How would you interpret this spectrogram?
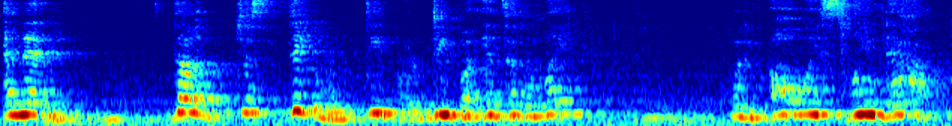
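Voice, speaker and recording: Woman acting a high, soft-toned former slave. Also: animated, measured pace. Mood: haunted. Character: formerly enslaved water toter, haunted eyewitness. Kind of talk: readers theater monologue. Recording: echoey chapel from far off, noisy.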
